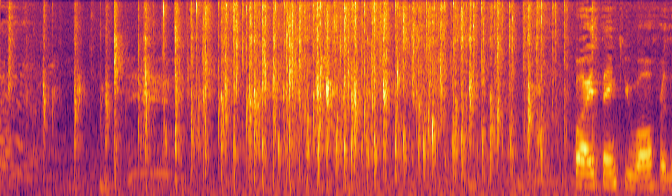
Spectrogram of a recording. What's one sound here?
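A crowd claps and applauds.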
